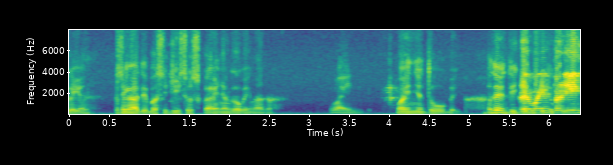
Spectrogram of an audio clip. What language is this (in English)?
Filipino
